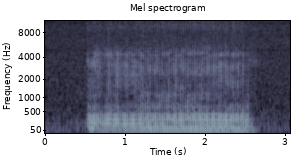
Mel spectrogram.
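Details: French Bulldog asleep, one sustained rough snore lasting about two seconds, a rapid fluttering rattle throughout, rising sharply and ending abruptly in a quiet room.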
